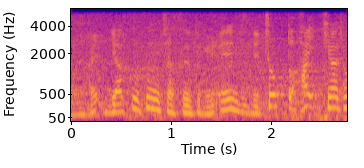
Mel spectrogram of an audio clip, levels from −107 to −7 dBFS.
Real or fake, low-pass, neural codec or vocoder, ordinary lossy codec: fake; 5.4 kHz; codec, 16 kHz in and 24 kHz out, 2.2 kbps, FireRedTTS-2 codec; none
